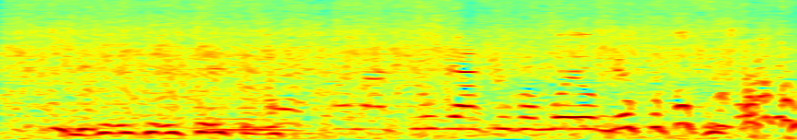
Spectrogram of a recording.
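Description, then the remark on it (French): Water leaks through a roof in small leaks during heavy tropical rain in the Amazon, with a steady splashing and rushing sound that never lets up, while a man talks over it. “Ah, il y a des fuites.”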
